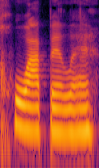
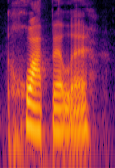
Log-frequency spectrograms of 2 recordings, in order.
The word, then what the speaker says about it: Goapele: And it's really pronounced Goapele. – Say it again. – Goapele. – Goapele. – You did excellent. But I would say since I was really little, it's been mispronounced in like 1,000 different ways. It's a South African name.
